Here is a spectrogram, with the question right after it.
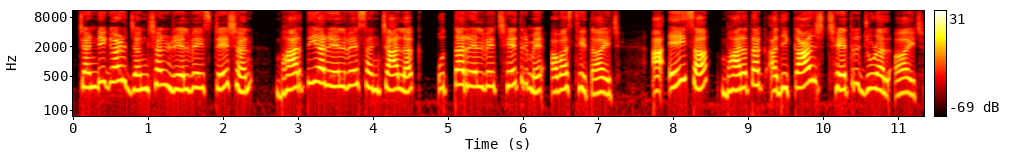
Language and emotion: Maithili, neutral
